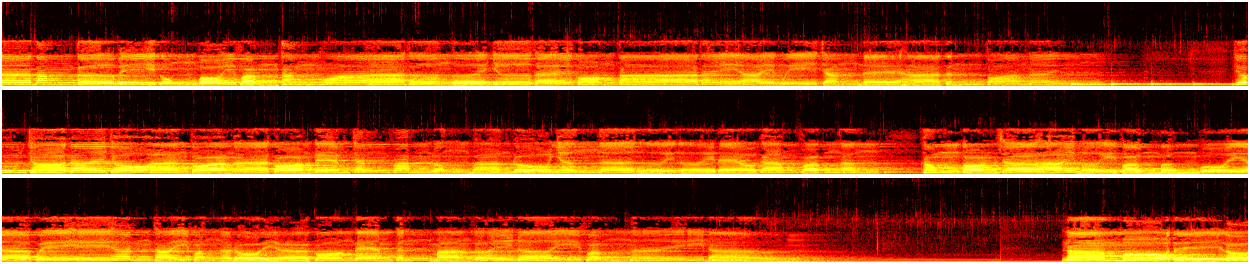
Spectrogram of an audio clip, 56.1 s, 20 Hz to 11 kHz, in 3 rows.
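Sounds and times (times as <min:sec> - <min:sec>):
buddhist devotional music: 0:00.0 - 0:56.0
low held tone: 0:16.0 - 0:18.6.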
